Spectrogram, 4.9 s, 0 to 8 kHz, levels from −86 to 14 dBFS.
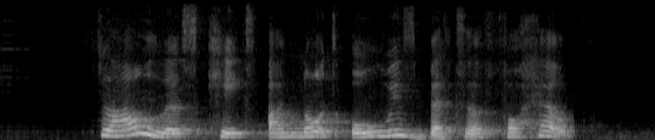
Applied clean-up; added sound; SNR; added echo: neural separator model SepFormer DNS4.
